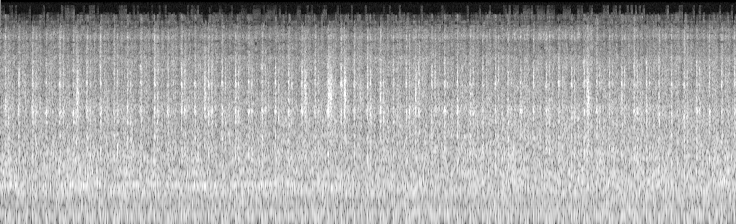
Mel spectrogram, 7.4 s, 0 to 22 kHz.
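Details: 1950 John Deere D, reassembled after fixing a corroded exhaust valve and a blown head gasket: heavy deep two-cylinder thump fairly steady; throttle jumps revs far too quickly, owner suspects the governor needs adjusting.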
